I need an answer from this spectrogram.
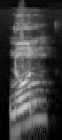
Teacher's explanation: Nun ujung lidah bertemu dengan langit-langit bagian tengah. Karena nunnya berharakat fathah diikuti alif, maka di sini seharusnya terjadi mad thobi'i.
